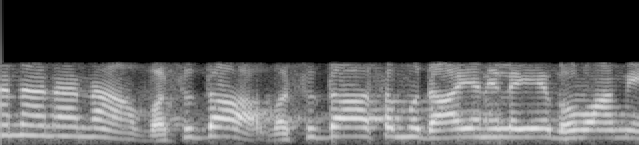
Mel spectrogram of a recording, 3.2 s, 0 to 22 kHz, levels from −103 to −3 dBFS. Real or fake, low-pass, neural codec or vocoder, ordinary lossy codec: real; 3.6 kHz; none; none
